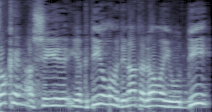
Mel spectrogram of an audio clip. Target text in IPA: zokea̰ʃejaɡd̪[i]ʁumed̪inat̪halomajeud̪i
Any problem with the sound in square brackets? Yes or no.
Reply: no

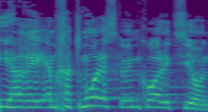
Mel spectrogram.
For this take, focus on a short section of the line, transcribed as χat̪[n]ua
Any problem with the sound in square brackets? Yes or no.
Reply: yes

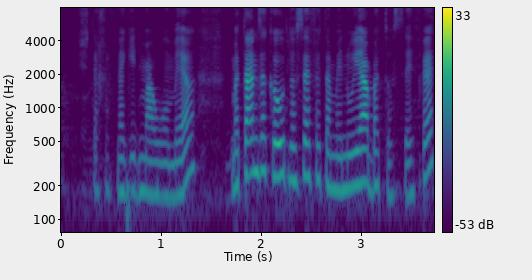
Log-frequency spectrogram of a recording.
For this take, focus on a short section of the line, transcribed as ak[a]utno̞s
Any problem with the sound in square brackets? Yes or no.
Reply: no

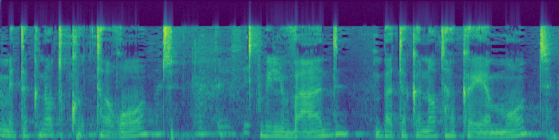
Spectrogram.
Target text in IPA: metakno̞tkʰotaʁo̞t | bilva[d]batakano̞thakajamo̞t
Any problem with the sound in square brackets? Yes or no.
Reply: no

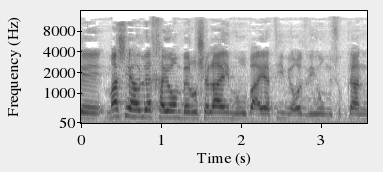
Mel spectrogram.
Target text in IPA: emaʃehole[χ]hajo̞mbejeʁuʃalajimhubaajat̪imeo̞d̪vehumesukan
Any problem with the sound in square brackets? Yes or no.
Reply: no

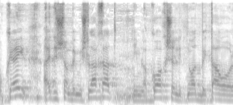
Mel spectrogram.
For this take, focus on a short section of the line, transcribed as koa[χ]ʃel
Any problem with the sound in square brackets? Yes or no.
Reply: no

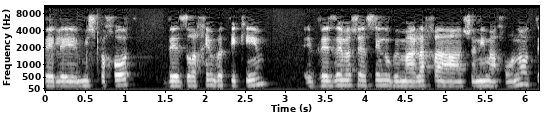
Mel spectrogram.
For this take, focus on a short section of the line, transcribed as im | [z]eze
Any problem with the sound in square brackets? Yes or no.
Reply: yes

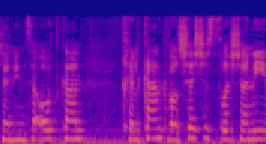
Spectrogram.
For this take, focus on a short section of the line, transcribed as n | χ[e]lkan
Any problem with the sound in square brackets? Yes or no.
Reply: no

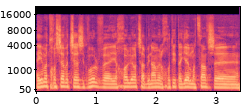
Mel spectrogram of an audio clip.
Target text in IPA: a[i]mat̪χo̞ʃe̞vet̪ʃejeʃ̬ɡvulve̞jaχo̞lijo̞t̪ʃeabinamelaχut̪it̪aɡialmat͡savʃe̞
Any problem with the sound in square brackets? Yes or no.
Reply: no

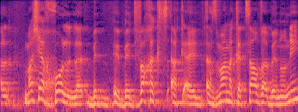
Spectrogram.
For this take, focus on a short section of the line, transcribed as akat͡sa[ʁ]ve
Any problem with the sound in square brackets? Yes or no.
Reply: no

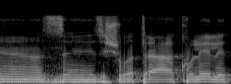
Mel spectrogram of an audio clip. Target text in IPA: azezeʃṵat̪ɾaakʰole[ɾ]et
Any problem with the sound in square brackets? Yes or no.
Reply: yes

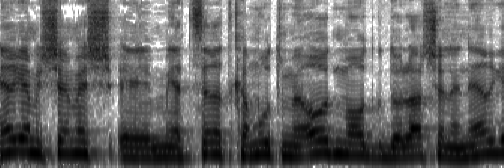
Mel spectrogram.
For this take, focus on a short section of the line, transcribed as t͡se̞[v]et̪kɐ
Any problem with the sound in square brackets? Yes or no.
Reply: yes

